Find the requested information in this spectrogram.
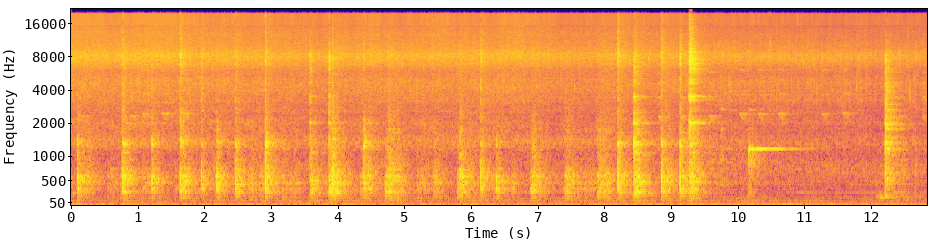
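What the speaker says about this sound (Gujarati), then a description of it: "ટમેટાને પણ બરાબર આપણે ચડાવી લઈશું" Tomatoes and chillies cooking in oil in a pan, stirred with repeated scraping strokes at an uneven rhythm over a soft, steady sizzle, close and fairly quiet with no talking.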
